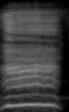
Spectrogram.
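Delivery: sharp high gasp; reenacted gasp on waking from a nightmare. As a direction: gasp as if jolted awake. Acting out waking in tears.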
